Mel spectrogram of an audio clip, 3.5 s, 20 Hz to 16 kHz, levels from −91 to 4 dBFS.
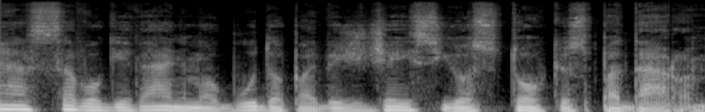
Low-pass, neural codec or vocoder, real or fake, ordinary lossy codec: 14.4 kHz; none; real; AAC, 48 kbps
